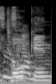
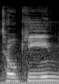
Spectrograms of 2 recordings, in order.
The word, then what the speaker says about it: Tolkien: stuff is uh and i i i say token it can be pronounced token it depends on who you are i don't give a i'm saying token if you have a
